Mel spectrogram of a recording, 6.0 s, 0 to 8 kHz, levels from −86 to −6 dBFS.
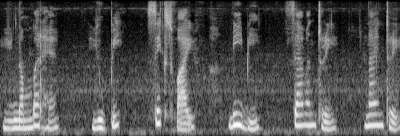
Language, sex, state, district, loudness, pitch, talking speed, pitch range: Hindi, female, Rajasthan, Bikaner, -18 LUFS, 195 Hz, 120 wpm, 170-240 Hz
